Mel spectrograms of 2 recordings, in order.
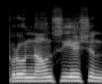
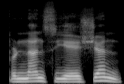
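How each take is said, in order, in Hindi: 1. दूसरा अक्षर noun जैसा सुनाई देता है। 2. दूसरा अक्षर nun जैसा सुनाई देता है।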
